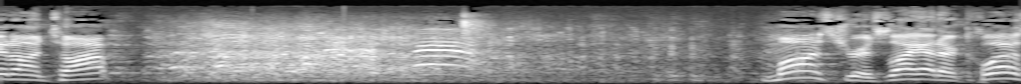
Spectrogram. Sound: audience laughs

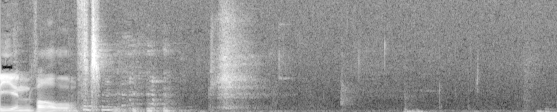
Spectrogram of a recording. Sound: audience laughs

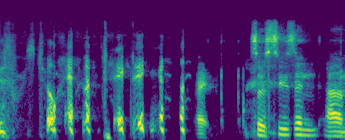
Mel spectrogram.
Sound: laughs

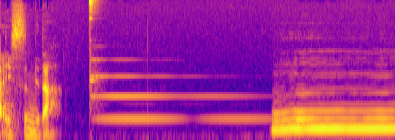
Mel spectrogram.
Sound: ding

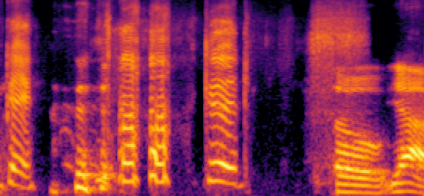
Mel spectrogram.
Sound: laughs

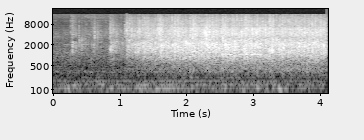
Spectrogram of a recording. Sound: applause

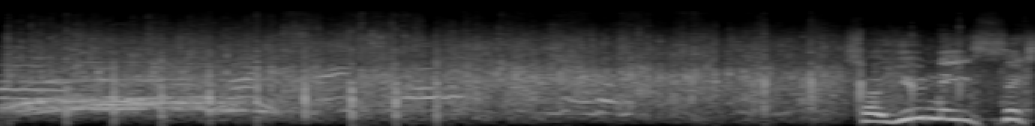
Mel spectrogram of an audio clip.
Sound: crowd cheering

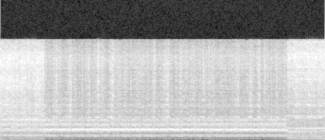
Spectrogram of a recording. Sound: saw buzzing

